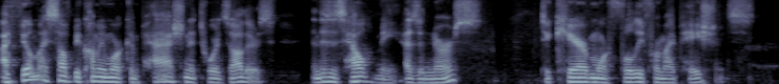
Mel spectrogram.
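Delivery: ordinary talk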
